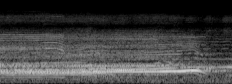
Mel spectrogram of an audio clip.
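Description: A brass band holding the final chord of a university cheer song, several steady notes sustained together and cut off sharply at the end.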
